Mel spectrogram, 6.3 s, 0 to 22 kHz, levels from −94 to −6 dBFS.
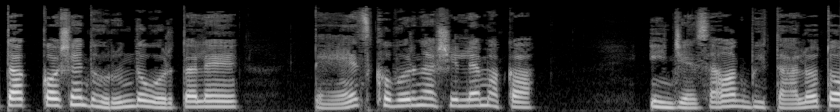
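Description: At 2.70 s a burst of loose connector crackle runs for about 80 ms, to 2.78 s. A worn or dirty contact is flickering between connected and open, so the speech is chopped into fragments. It sounds like an irregular scratchy rattle. On a waveform it appears as jagged dropouts and spikes. On a spectrogram it shows as a cluster of thin vertical broadband lines at uneven spacing.

At 5.40 s compressed frames are skipped. The decoder never plays a short run of encoded audio, so the speech jumps ahead by about a tenth of a second. That is consistent with a few frames of 23.2 ms each going missing or being rejected as damaged. The waveform shows an abrupt change in the speech envelope. The spectrogram shows a discontinuity where the harmonic patterns don't line up.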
